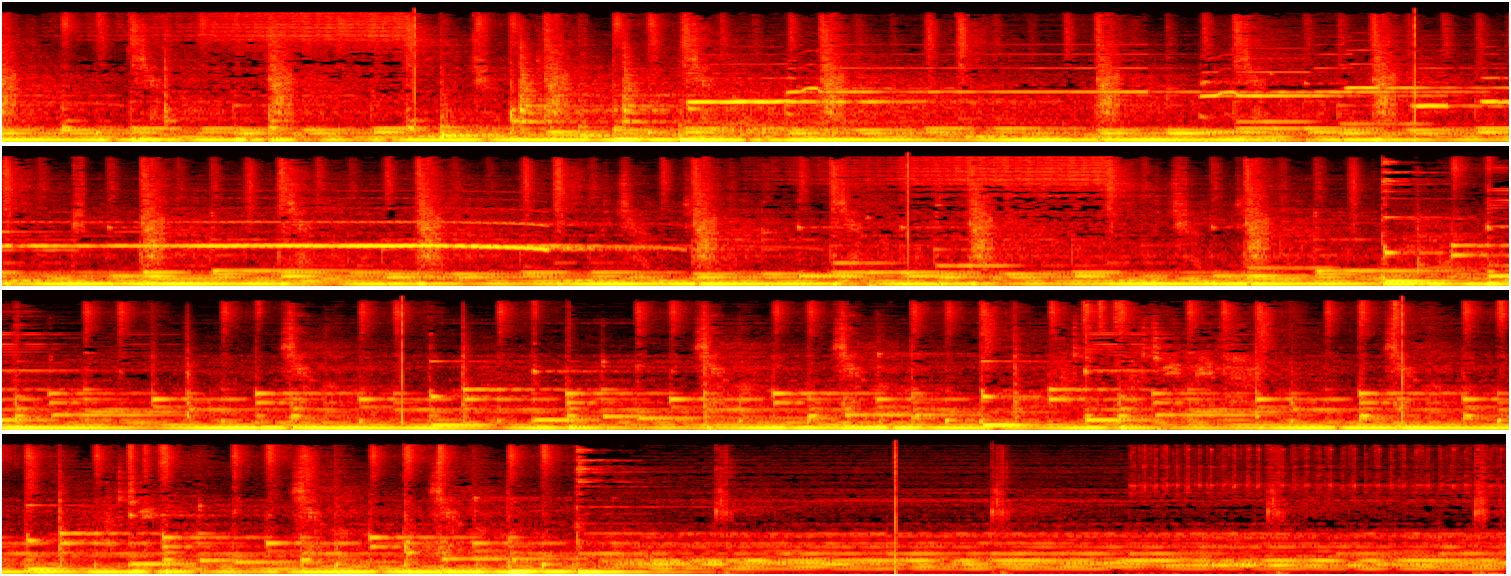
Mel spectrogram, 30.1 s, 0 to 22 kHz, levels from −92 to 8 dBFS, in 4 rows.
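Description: A sharp click or snap sounds at 2.06, 7.06, 12.06, 17.07, 22.07 and 27.07 s, every 5 seconds. This is a file header played as audio. The pieces were joined with their WAV headers left in. Those header bytes play back as samples at each join.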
